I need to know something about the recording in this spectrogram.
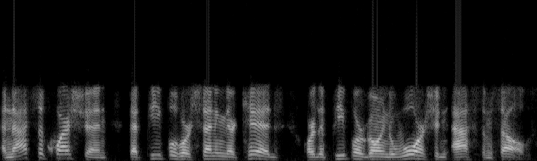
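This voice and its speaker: A man from New Jersey makes his case as a political candidate, pressing each point emphatically, his voice a bit high. The sound is thin and tinny, like a phone line, with no room echo. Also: brisk. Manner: emphatic, insistent, rising pitch when heated. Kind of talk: campaign interview answers.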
